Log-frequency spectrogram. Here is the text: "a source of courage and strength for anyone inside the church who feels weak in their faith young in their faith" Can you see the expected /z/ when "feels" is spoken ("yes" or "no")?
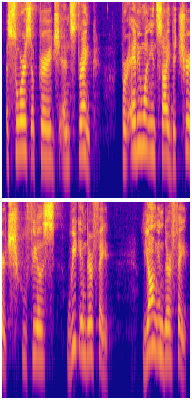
no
